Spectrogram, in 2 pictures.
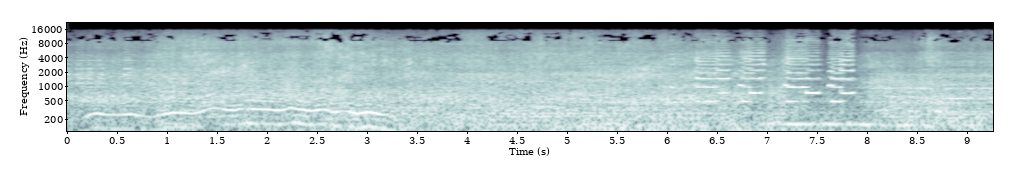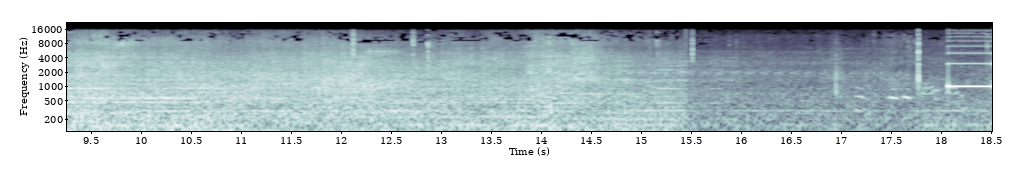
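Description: Motorcycle engine and wind noise while riding in traffic, the engine note rising and falling in the first few seconds. A vehicle horn honks for about a second and a half, about six seconds in. The riding noise drops sharply near the end as the bike pulls over and stops.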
